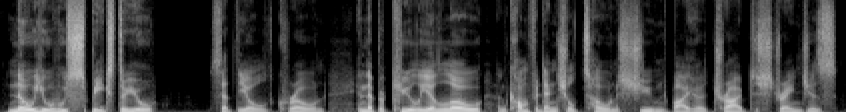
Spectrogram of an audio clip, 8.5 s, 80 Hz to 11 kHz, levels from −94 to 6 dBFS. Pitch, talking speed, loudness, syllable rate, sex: 125 Hz, 165 wpm, -20 LUFS, 4.5 syllables/s, male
